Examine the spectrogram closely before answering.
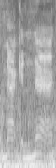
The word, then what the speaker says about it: Mackinac: to Mackinac City, and we think it's called the Mackinac Bridge. But if you look on a map, it's Mackinac, but I think the C is silent.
